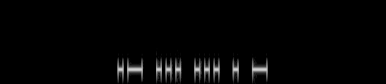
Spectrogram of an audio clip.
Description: Morse code, heard as a keyed tone, about 25 wpm, 700 Hz. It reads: ASSET
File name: 5 Letter Words - First 3 Letters Given - 25wpm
